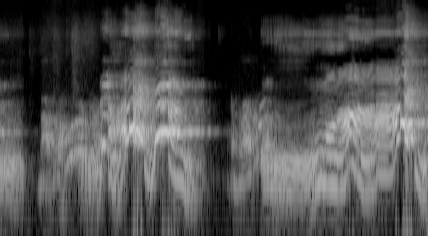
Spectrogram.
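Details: A pet dog said to be talking: rapid warbling, yodel-like yowls with wavering pitch in two long phrases separated by a brief pause.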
